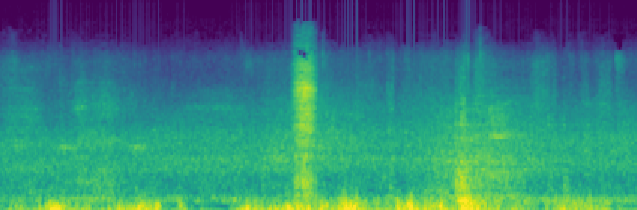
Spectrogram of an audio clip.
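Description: Low, uneven rumble with a sharp click about three seconds in and a softer click near five seconds: handling noise at a snowblower's oil filler.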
